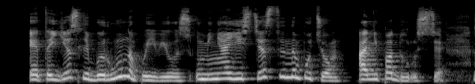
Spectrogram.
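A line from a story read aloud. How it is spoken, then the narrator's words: Remark with snort. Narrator (Russian): заметила я и хмыкнула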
